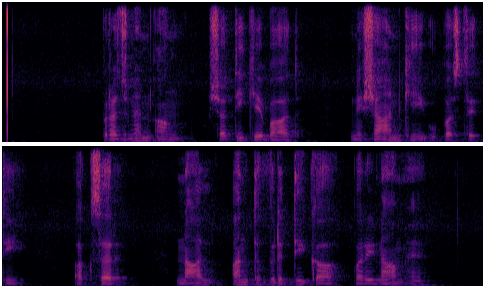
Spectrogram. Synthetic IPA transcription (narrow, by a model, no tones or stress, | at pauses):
pɾɐd͡ʒnənɐ̃ŋɡʃɐt̪ikebaːd̪ | nɪʃaːnkiʔʊpəst̪ʰɪt̪i | ɐksəɾ | naːlɐ̃nt̪ʋɾɪd̪ʱːikapɐɾɪnaːmɦɛː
